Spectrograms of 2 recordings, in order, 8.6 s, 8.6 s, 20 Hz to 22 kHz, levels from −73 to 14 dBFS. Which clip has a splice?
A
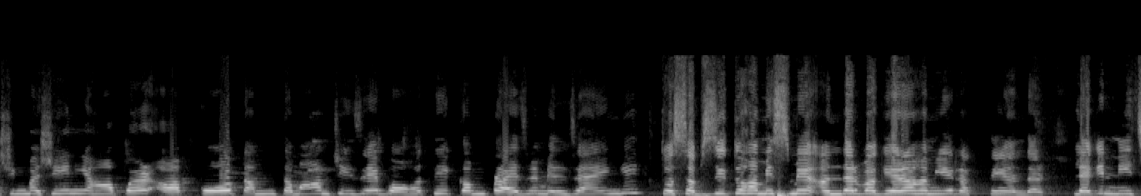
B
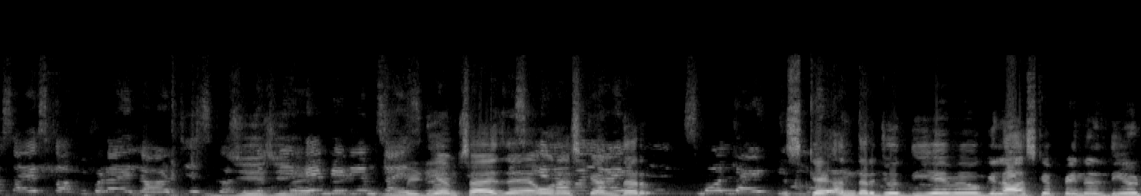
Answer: A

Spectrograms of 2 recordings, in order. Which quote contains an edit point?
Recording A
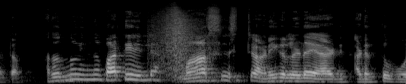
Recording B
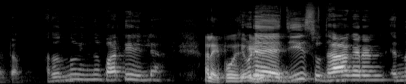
A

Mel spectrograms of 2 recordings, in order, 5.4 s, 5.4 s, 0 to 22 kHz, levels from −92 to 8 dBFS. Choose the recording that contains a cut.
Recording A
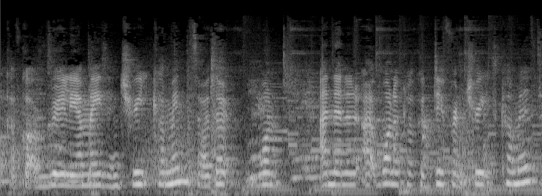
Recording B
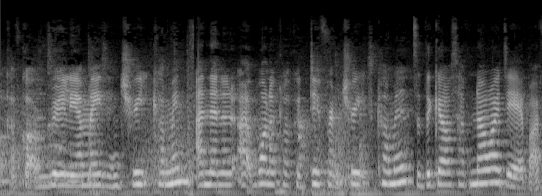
B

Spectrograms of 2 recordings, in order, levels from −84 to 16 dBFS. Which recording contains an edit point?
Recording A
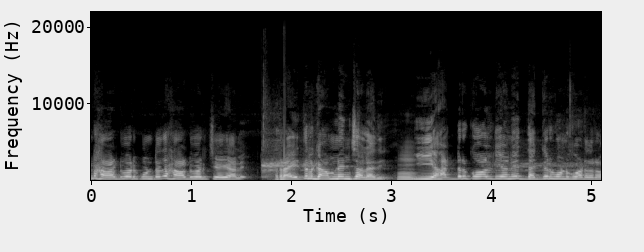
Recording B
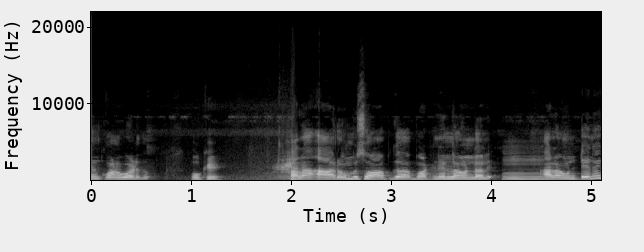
A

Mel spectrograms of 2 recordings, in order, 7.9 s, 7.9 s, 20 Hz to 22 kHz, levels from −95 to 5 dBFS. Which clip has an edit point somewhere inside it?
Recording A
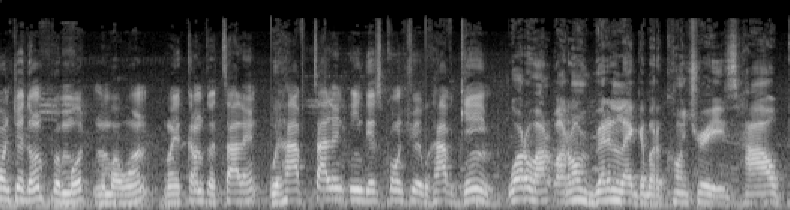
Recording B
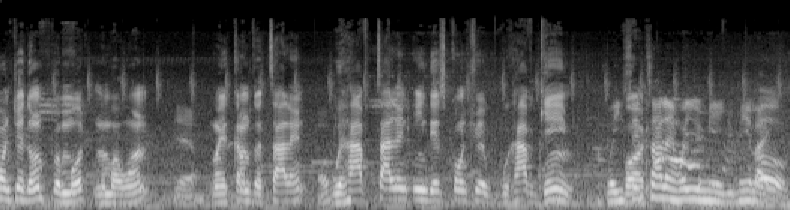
A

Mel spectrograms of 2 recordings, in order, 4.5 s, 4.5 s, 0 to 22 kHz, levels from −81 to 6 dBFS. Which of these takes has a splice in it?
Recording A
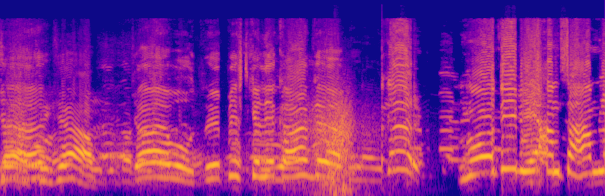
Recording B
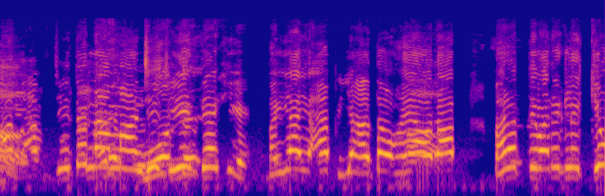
A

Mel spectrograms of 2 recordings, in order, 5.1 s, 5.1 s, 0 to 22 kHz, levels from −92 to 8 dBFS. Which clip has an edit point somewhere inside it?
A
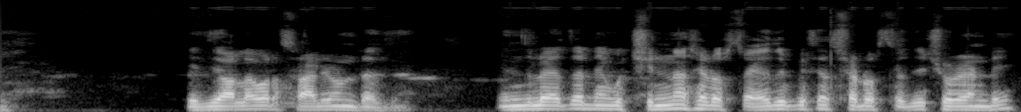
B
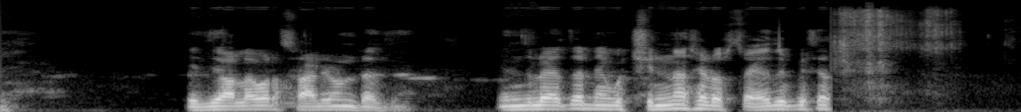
B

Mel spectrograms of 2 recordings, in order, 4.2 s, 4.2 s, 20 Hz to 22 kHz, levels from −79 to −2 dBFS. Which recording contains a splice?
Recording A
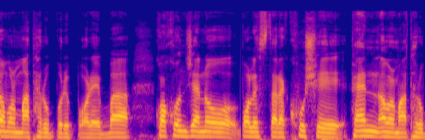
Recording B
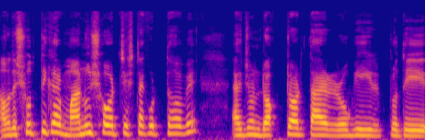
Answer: A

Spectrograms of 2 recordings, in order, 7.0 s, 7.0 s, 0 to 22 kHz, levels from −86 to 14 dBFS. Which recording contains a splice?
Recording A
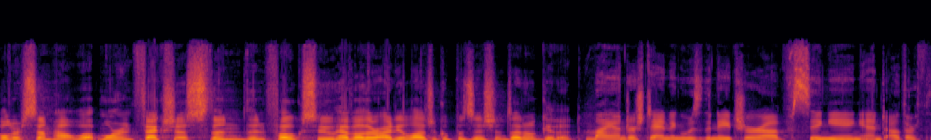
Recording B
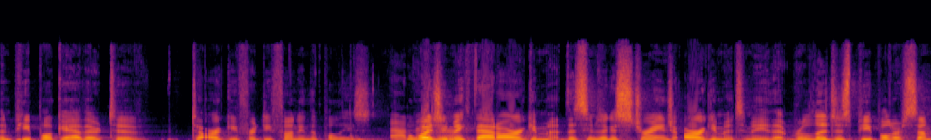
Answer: B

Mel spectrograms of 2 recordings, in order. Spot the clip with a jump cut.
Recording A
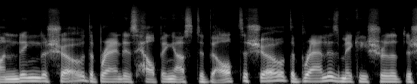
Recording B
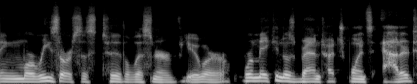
B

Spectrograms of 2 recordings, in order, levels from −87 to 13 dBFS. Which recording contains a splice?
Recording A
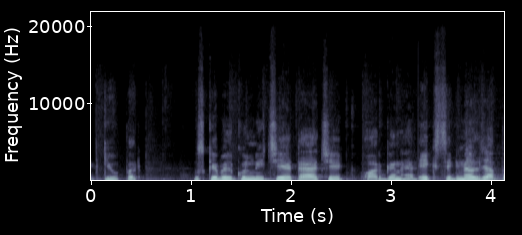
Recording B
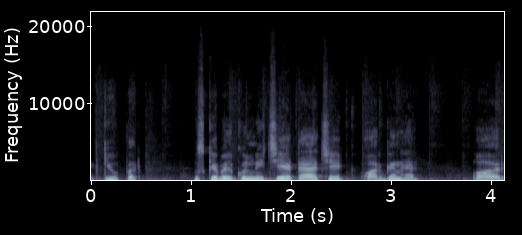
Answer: A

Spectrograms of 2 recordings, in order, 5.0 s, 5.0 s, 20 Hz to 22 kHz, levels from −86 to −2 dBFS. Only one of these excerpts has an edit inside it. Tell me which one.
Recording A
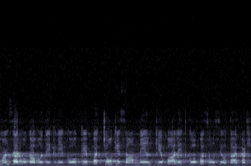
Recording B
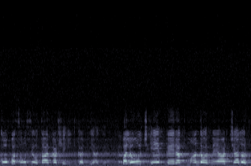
B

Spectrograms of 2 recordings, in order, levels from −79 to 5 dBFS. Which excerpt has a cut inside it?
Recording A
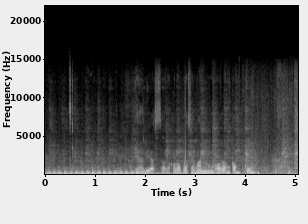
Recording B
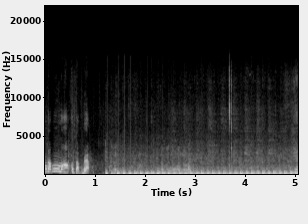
B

